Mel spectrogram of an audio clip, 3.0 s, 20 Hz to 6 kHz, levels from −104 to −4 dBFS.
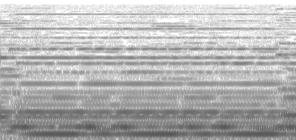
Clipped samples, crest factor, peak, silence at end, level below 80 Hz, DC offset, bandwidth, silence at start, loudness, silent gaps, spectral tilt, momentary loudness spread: under 0.1%; 10 dB; -32 dBFS; 0 s; -64 dBFS; under 0.1%; 5.4 kHz; 0 s; -43 LUFS; none; -7 dB/octave; 1 LU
